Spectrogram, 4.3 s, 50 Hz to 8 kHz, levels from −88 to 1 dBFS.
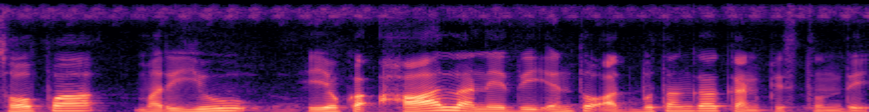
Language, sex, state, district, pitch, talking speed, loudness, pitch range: Telugu, male, Andhra Pradesh, Manyam, 135 Hz, 125 wpm, -19 LUFS, 115-165 Hz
